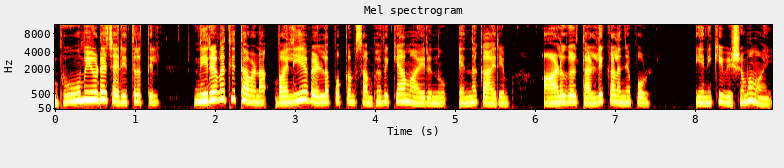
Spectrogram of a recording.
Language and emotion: Malayalam, sad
